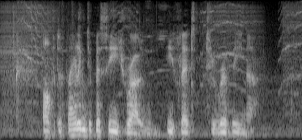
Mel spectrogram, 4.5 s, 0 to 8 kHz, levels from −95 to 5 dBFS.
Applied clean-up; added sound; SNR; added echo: none; Boat, Water vehicle; 20 dB; none.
